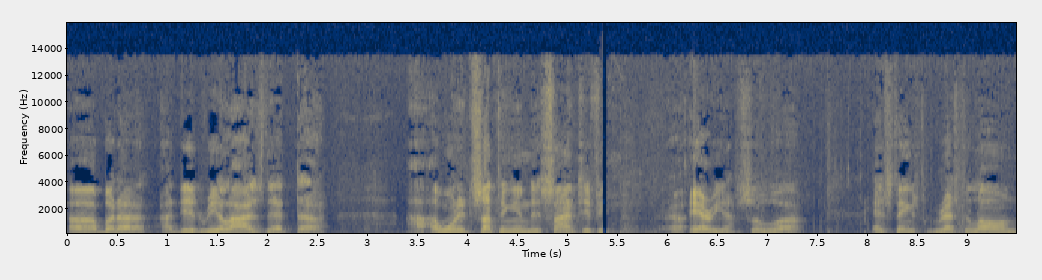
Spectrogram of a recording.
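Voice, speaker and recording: Speaking at a moderate pace, a man with a Southern Louisiana accent keeps a monotone, flat intonation. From Louisiana, New Roads. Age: 60s. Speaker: city council candidate. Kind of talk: radio interview. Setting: studio.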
